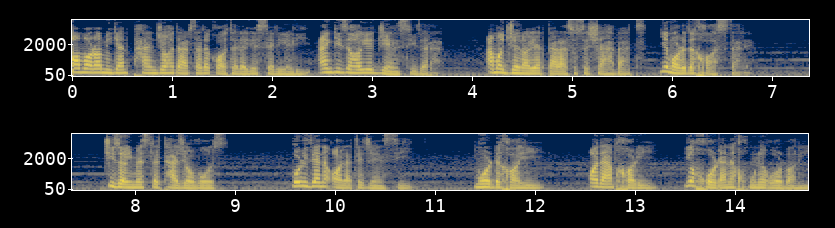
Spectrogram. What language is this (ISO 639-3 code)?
fas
